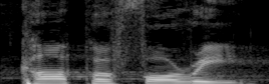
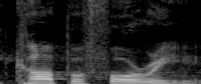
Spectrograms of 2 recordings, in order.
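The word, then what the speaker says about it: καρποφορεῖ: The next word is gi, like a g sound, and then the final one is karpophori. Automati, he, gi, karpophori.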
